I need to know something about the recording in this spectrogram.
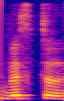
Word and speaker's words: whistle: Policeman keeps a लाठी, एक लाठी होती है उनके पास, और एक whistle होती है, that is CT, right? This is not whistle, this is whistle because T is silent over here.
